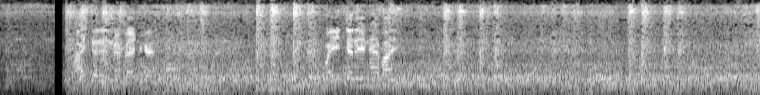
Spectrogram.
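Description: A train rumbles steadily across a metal bridge.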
